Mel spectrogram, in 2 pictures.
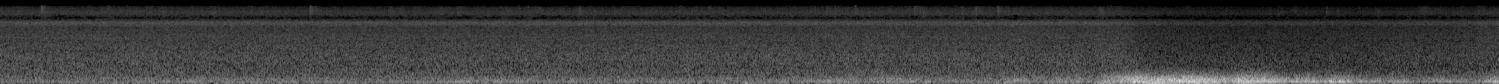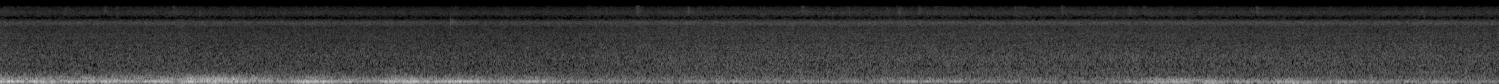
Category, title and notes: Soundscapes > Nature
STORM-Samsung Galaxy Smartphone, CU Thunderstorm, Rain, Looped Nicholas Judy TDC
Looped rain and thunder track.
